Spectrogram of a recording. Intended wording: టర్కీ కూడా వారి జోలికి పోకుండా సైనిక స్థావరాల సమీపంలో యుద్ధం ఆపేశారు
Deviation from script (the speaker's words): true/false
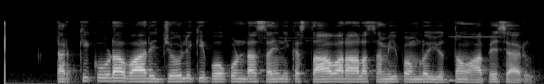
false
